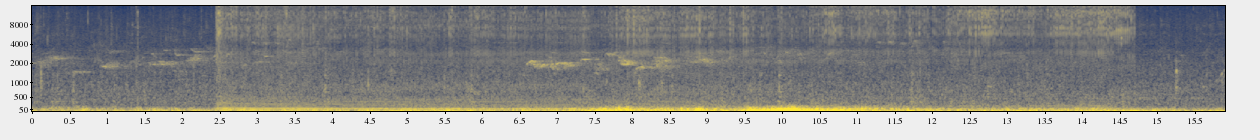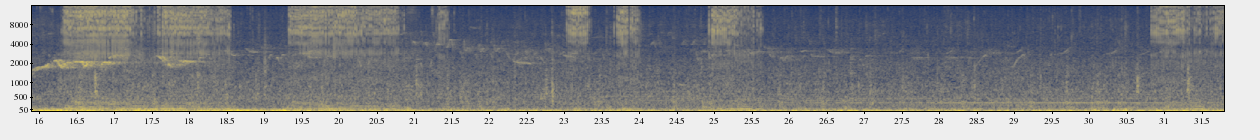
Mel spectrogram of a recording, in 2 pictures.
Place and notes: an insect beating its wing on a wooden plank. light rain and drops falling from roof and trees after a downpour. (roland r-07)
pomorskie, RP, 20 June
